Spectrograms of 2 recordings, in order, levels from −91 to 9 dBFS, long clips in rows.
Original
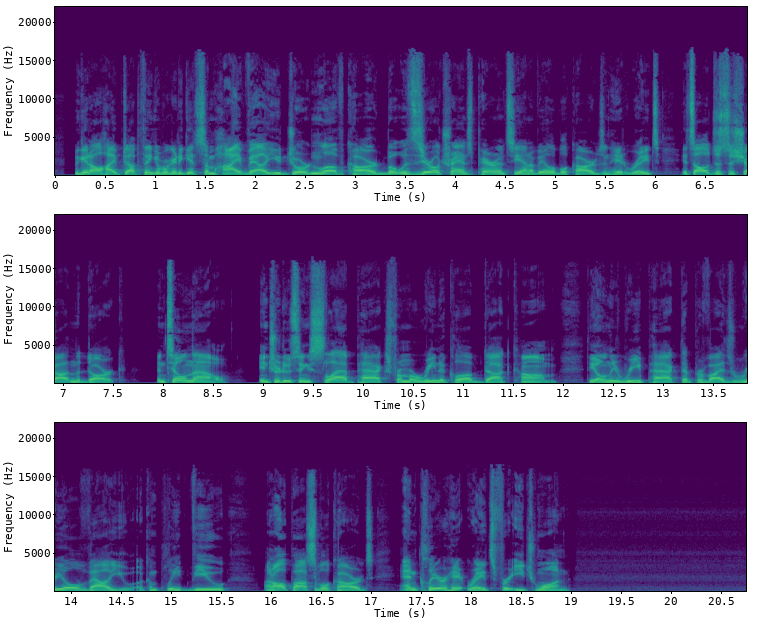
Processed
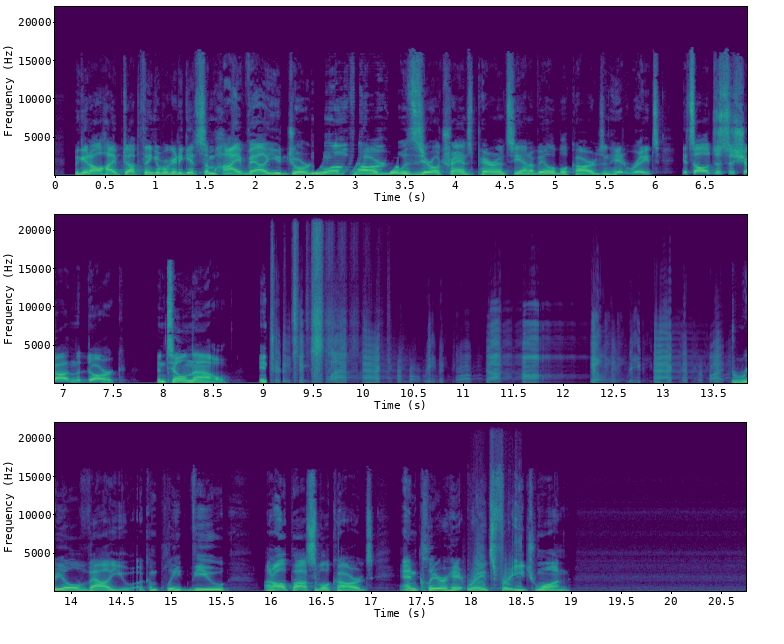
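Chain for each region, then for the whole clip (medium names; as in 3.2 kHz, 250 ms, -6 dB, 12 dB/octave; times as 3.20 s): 2.58–3.43 s: comb 2.6 ms, depth 45% + phase dispersion highs, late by 114 ms, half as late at 930 Hz
5.61–7.38 s: high-pass 370 Hz 24 dB/octave + expander -55 dBFS
9.02–13.69 s: tilt shelf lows -9.5 dB, about 770 Hz + power-law waveshaper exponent 3 + feedback delay 124 ms, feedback 59%, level -19.5 dB
17.91–18.50 s: waveshaping leveller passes 2 + compression 2:1, threshold -25 dBFS
whole clip: none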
